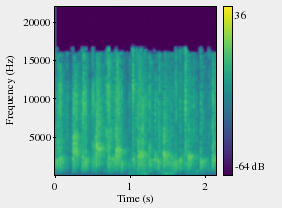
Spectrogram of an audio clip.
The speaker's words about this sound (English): give them some applause for that.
